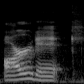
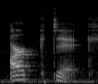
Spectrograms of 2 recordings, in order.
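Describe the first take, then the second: First: Arctic without the middle C, ar-tik; wrong Arctic. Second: Arctic with the C sounded, ark-tik; correct Arctic. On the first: Teacher showing the common mistake, Arctic said ar-tik. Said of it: "A lot of people will confuse". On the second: Teacher giving the right form, Arctic said ark-tik. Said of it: "it should be Arctic". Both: Shown as a demonstration.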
